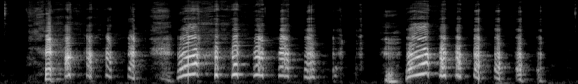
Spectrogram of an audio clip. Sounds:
Laughter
